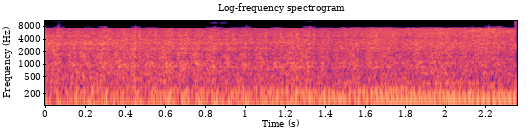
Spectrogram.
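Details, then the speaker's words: Honda Beat eco scooter after repair of a noisy engine, with the valve area now quiet: soft, even, low idle putter with no knocking or rattling, back to normal like new. "suaranya lembut kembali seperti baru tuh tidak terdengar ya suaranya lembut"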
